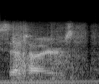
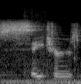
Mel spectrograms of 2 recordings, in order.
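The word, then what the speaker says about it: satyr: a fight against these satires I think it's actually pronounced satar but I always said satires and it's hard to break myself for that habit so I'll be using the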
